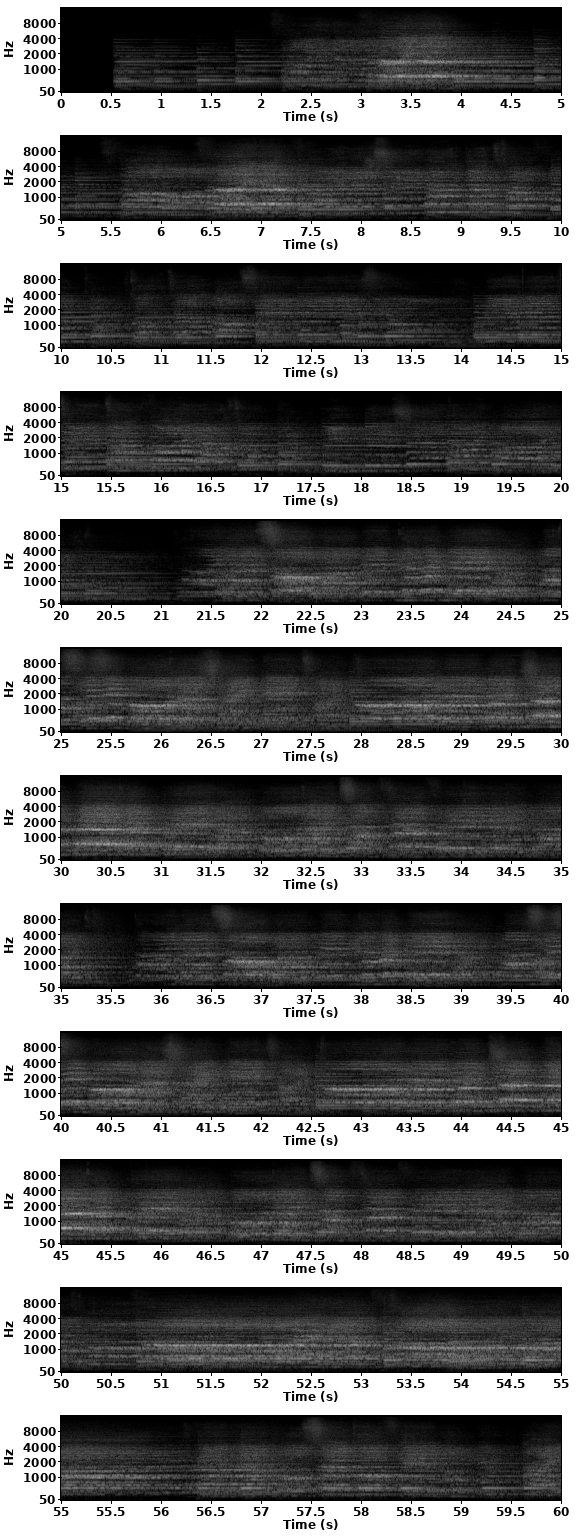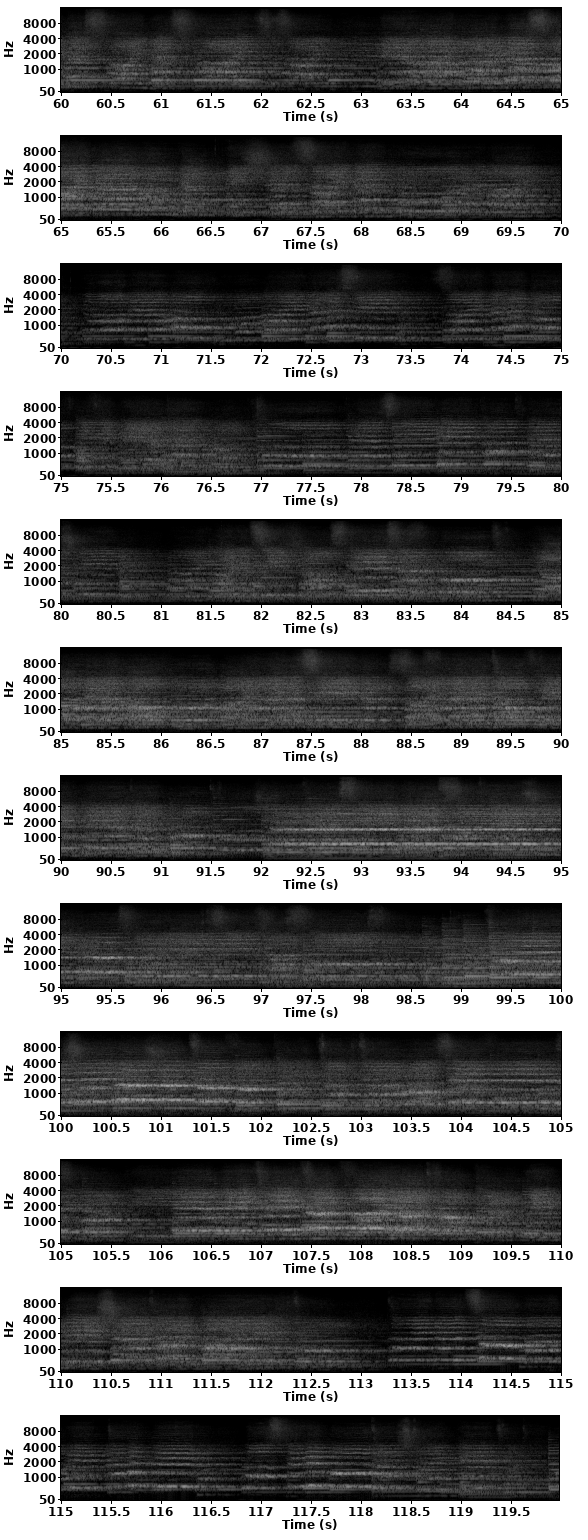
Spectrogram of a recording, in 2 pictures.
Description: School Choir "Grazer Keplerspatzen"
Meanwhile, girls' and men's voices were added to the choir, which have given rise to the characteristic sound that is typical of the “Kepler Sparrows”.
Keplerspatzen singing "Ode to joy" by Ludwig van Beethoven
